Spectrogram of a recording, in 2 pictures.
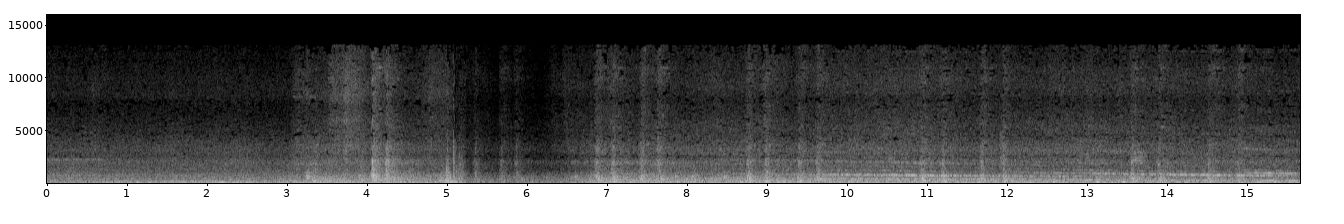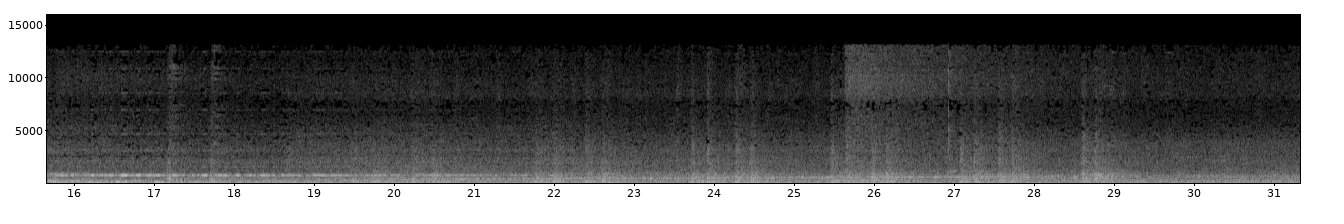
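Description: SMRT metro train on elevated track: the rumble and clatter of the wheels, with the traction motors' whine falling in pitch as the train brakes into the station. A steady tone follows, and toward the end a whine rising in pitch as a train pulls away.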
